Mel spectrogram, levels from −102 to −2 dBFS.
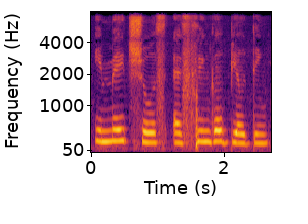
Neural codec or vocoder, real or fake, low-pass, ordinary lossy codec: codec, 16 kHz, 8 kbps, FunCodec, trained on LibriTTS, 25 frames a second; fake; 7.2 kHz; Opus, 64 kbps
